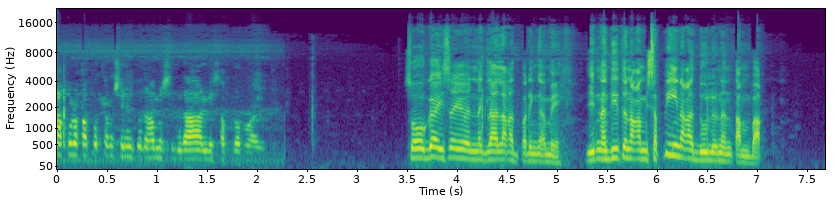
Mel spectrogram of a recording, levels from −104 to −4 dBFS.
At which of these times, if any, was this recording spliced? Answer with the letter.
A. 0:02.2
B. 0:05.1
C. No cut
A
